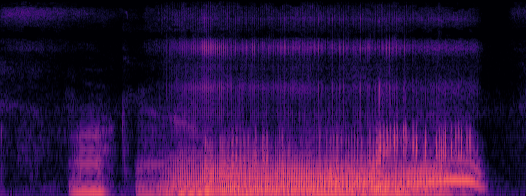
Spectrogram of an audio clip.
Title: Snoring, sleep with eyes open, twitchy dream face the lot! 😂You gotta love a sleeping frenchy 🐾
